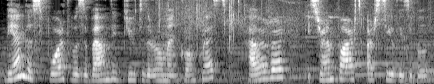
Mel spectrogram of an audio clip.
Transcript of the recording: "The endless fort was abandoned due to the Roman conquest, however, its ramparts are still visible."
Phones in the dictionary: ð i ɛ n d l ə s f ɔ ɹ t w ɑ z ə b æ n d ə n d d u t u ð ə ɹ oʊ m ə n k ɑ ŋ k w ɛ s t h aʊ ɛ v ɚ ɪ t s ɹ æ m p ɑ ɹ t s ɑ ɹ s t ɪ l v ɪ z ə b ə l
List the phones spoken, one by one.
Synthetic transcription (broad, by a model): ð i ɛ n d ə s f ɔ ɹ t w ɑ z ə b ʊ n d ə d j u t u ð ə ɹ oʊ m ə n k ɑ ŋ k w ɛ s t h aʊ ɛ v ɚ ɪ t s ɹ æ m p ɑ ɹ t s ɑ ɹ s t ɪ l v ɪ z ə b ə l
